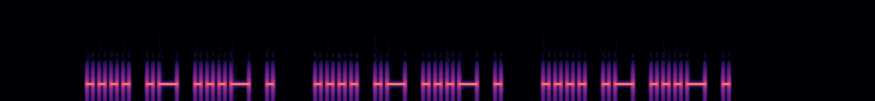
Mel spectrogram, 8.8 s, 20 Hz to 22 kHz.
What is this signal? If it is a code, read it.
Morse code, heard as a keyed tone, about 20 wpm, 700 Hz. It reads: HAVE HAVE HAVE
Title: Top 200 Words Repeated 20wpm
